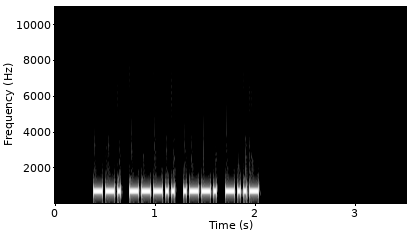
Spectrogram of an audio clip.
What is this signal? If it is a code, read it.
Morse code, heard as a keyed tone, about 39 wpm, 700 Hz. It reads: G8PX
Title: DXCC-100 Call Signs - 4 Characters - Repeated 3x - 40wpm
